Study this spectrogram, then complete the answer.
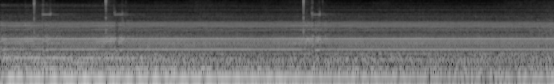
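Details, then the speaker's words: Fan after installing replacement control board (possibly a copy): steady even motor hum with short beeps as settings change; motor spins and runs healthy. "Let's see, on speed. Ah, the motor's spinning."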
